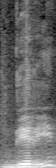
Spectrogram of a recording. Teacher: দেরির দ হচ্ছে ঘোষ অল্পপ্রাণ ধ্বনি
